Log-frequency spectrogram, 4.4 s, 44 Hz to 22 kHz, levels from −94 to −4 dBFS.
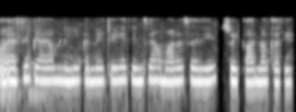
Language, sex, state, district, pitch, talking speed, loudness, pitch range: Hindi, female, Uttarakhand, Uttarkashi, 250 Hz, 160 wpm, -14 LUFS, 245-255 Hz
